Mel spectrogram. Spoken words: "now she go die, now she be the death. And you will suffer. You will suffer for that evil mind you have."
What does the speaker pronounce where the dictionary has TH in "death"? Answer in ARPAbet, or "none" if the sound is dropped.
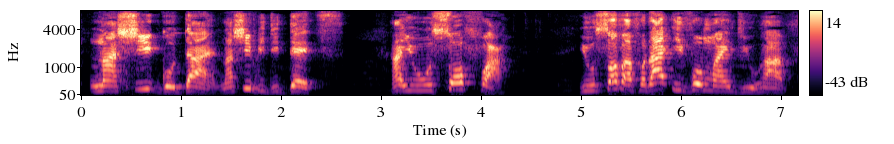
T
